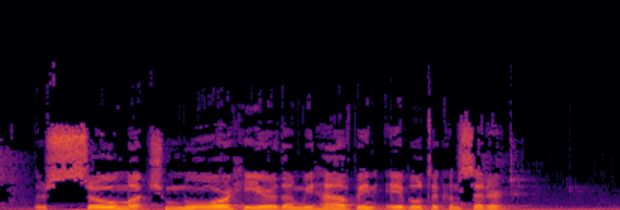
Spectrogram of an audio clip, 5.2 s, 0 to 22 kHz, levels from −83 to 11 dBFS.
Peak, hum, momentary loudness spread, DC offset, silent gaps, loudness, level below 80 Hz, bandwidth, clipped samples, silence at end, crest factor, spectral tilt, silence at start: -4 dBFS; none; 8 LU; under 0.1%; none; -18 LUFS; -36 dBFS; 11.5 kHz; under 0.1%; 0 s; 14 dB; -5 dB/octave; 0 s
